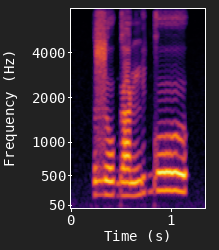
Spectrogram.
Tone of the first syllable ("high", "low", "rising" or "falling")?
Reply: low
